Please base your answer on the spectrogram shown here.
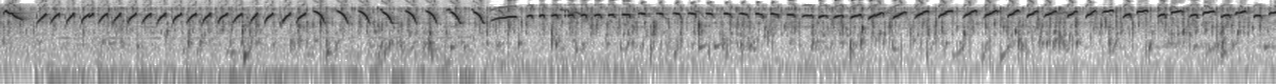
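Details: Decoy song of a white-eye, canary-like in style, meant to set other birds singing: a long series of quick descending whistled notes, then an even high trill that ends in clipped upswept chirps.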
